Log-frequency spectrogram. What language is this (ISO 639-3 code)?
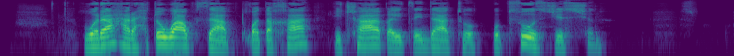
abk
